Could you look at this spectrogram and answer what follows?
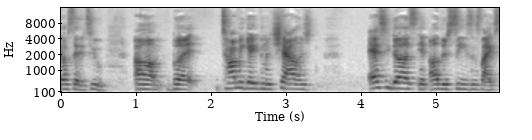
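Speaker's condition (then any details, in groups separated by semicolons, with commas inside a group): No condition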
